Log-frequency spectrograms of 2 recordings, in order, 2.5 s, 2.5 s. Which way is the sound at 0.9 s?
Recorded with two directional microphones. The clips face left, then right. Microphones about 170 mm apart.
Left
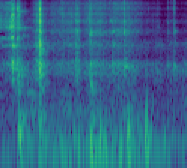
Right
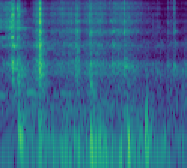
Centre (ahead or behind).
